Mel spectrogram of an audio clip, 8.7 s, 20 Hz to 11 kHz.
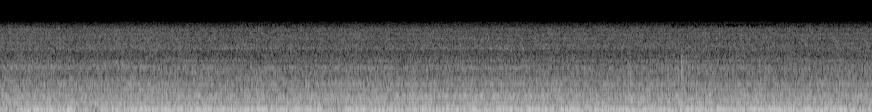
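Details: Dodge Ram 5.7L Hemi V8 (2003 stated, 2010 1500 in description), couple hundred thousand miles, after replacing a leaking power steering pump, idling while wheel turned lock to lock: deep, even idle rumble, no pump whine or groan; normal pump.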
